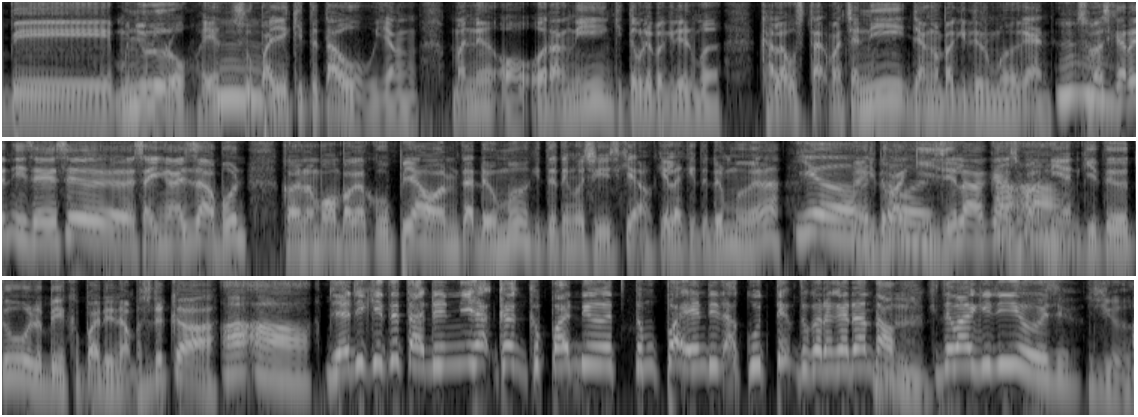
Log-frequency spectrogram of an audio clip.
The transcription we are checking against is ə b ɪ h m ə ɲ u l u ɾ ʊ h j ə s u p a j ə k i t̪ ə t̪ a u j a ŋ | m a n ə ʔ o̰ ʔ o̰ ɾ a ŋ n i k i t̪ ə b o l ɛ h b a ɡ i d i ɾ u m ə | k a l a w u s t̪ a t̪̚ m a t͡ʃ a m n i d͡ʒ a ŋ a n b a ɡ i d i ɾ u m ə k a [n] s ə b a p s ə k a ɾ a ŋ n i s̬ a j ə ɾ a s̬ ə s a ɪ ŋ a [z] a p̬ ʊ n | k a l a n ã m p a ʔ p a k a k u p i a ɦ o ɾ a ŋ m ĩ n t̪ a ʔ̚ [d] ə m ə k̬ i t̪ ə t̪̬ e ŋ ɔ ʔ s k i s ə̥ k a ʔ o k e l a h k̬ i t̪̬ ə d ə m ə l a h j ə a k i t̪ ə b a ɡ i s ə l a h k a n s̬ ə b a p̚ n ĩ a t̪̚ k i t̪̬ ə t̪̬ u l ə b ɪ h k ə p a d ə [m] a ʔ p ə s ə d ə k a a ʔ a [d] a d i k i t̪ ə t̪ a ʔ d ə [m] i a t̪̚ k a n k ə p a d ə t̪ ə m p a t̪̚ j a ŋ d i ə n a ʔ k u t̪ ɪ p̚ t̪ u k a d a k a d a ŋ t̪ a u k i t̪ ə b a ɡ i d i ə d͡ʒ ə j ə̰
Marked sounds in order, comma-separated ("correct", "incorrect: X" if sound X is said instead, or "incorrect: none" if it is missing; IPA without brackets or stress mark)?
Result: correct, correct, correct, incorrect: n, incorrect: d͡ʒ, incorrect: n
